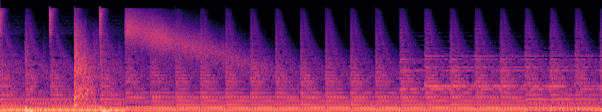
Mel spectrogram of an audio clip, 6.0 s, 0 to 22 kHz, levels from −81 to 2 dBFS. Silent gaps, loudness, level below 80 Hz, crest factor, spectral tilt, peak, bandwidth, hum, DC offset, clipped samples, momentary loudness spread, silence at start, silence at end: none; -20 LUFS; -24 dBFS; 18 dB; -5 dB/octave; 0 dBFS; 17 kHz; none; 1%; under 0.1%; 6 LU; 0 s; 0 s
